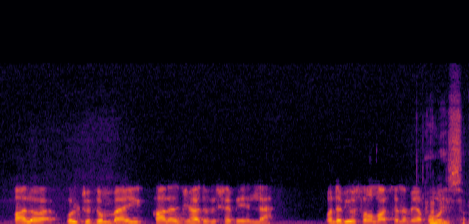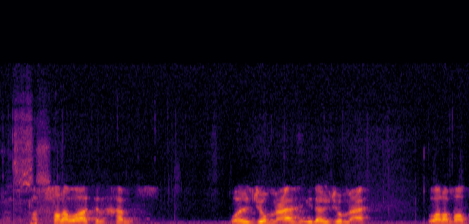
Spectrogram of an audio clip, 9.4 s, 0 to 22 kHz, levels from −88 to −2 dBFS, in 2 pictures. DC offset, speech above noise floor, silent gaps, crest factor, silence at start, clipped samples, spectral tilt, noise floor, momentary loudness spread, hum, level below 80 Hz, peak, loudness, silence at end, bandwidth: under 0.1%; 31 dB; none; 18 dB; 0.15 s; under 0.1%; -5.5 dB/octave; -58 dBFS; 10 LU; none; -52 dBFS; -10 dBFS; -28 LUFS; 0 s; 15.5 kHz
